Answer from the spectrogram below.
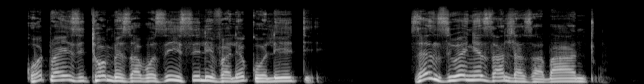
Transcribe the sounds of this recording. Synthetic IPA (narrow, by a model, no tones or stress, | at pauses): ɣɔd̥ʱwaizitʰɔmbʱɛzaβɔzijisilivalɛɡ̥ʱoliːd̥ʱɛ̰ | z̥end͡zʱiwɛŋɛzand͡ɮʱazaβaːntʼu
